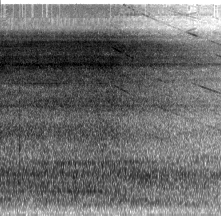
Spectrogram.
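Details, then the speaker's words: Vacuum from a curb-find lot whose only known problem is a missing rug plate: constant high airy motor whoosh with no grinding, rattling or pitch wobble; runs normally with no issue. "Okay, this doesn't seem to have an issue whatsoever."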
